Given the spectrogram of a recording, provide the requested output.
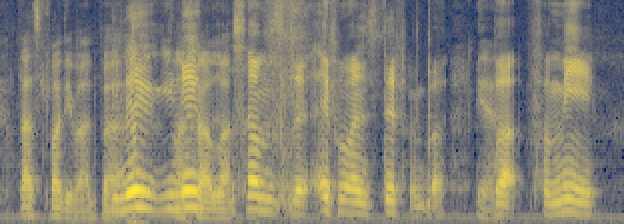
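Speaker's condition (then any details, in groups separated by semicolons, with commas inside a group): Cerebral palsy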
